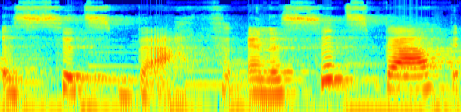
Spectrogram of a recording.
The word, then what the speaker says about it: sitz: a shallow bath actually sits it sounds like the word sits like you're sitting down but it's s-i-t-z it's a german word sits in and it actually means to sit here is a sitz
